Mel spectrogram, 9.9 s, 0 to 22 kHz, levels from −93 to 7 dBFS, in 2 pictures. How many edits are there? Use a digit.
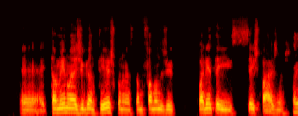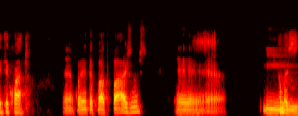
0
